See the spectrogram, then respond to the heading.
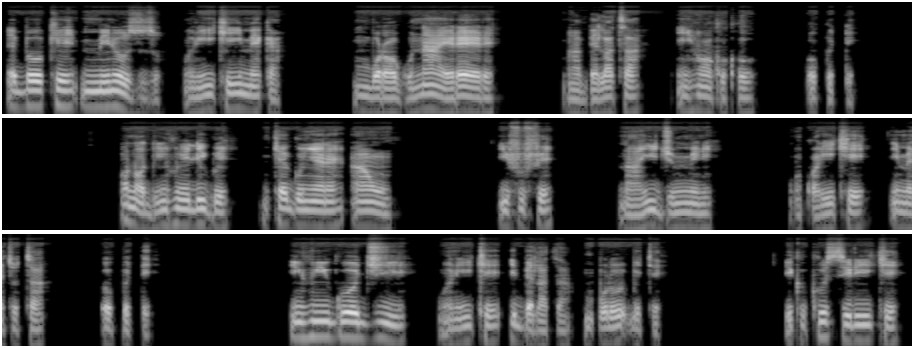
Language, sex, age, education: Igbo, male, 30-45, tertiary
